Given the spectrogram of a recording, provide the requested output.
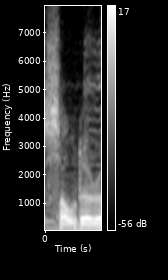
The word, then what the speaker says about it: solder: of this is solder now I know my American friends pronounce it differently but we call it solder over here uh and I'm using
